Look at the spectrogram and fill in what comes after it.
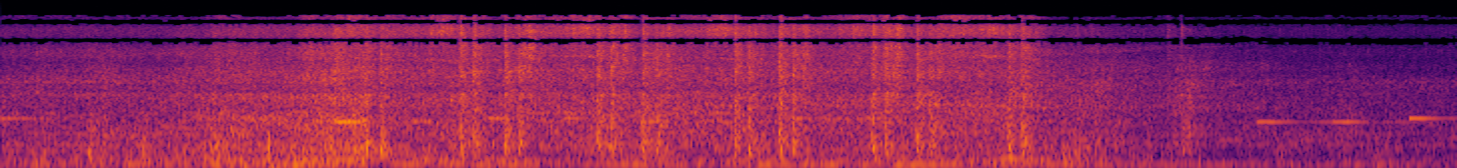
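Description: Diesel train passing close along the platform: a low engine rumble and wheel noise that swell to their loudest a couple of seconds in, with wheels clicking over rail joints, then fade away after about eight seconds.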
